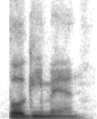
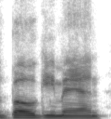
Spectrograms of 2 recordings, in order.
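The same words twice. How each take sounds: First: "boogeyman" with a short OO, BUH-gee-man. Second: "bogeyman" with a long O, BOH-gee-man. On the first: Host questioning the term, "boogeyman" said with OO as in book. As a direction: say "boogeyman" with first vowel as in "book". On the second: Host asking about the term, "bogeyman" said as BOH-gee-man. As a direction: say "bogeyman" with first syllable like "bow" in rainbow. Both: Shown as a demonstration. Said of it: "do you think they meant boogeyman?".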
